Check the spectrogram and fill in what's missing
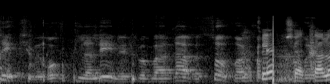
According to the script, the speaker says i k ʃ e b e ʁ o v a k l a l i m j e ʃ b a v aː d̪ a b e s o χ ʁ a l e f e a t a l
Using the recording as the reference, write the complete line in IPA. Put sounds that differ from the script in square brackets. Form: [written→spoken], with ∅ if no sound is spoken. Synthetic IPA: i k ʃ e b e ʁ o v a k l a l i m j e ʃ b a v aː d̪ a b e s o [χ→f] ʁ a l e [f→ʃ] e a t a l

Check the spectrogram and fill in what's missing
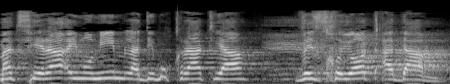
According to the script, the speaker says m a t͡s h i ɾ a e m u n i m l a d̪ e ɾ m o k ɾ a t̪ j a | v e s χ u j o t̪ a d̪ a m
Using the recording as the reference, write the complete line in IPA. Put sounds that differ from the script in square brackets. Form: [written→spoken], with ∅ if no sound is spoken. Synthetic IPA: m a t͡s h i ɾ a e m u n i m l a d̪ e [ɾ→∅] m o k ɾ a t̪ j a | v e [s→z] χ u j o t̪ a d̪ a m

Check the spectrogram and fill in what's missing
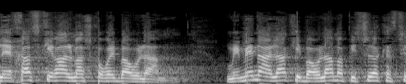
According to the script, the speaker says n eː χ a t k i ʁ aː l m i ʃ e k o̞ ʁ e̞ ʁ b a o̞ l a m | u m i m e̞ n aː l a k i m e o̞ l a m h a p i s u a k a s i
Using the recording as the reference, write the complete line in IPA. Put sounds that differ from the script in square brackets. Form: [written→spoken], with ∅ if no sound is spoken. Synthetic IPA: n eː χ a [t→s] k i ʁ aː l m [i→a] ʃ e k o̞ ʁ e̞ [ʁ→∅] b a o̞ l a m | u m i m e̞ n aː l a k i [m→b] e o̞ l a m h a p i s u a k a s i

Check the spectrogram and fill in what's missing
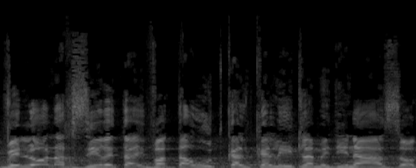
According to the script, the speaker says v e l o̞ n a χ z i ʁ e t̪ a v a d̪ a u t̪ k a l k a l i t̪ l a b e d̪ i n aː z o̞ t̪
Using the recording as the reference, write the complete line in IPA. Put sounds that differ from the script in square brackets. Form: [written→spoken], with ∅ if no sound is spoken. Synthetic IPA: v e l o̞ n a χ z i ʁ e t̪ a v a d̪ a u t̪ k a l k a l i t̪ l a [b→m] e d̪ i n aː z o̞ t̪

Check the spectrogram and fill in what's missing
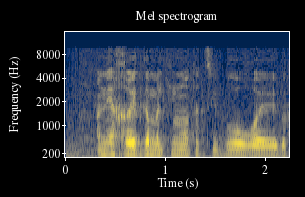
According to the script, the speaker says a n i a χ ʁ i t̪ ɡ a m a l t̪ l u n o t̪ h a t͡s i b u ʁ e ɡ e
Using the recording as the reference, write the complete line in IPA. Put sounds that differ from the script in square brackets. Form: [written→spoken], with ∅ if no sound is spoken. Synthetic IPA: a n i a χ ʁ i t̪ ɡ a m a l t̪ l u n o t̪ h a t͡s i b u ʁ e [ɡ→b] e

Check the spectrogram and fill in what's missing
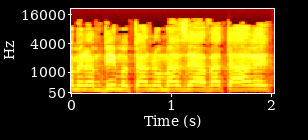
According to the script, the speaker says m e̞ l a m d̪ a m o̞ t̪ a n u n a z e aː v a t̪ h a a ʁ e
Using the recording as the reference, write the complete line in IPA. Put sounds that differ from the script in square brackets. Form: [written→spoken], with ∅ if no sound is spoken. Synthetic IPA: m e̞ l a m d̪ [a→i] m o̞ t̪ a n u [n→m] a z e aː v a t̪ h a a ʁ e

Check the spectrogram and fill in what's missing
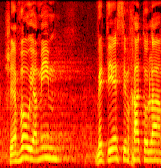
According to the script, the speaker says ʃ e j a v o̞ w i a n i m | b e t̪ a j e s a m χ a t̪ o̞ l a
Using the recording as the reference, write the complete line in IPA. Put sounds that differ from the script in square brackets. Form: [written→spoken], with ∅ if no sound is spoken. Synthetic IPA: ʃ e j a v o̞ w [i→j] a [n→m] i m | [b→v] e t̪ [a→i] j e s [a→i] m χ a t̪ o̞ l a

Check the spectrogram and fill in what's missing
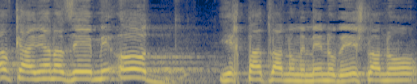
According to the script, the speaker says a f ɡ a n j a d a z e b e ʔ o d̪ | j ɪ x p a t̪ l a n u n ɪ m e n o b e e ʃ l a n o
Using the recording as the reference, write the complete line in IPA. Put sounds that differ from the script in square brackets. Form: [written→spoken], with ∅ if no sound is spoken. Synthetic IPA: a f [ɡ→k] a n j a [d→n] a z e [b→m] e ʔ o d̪ | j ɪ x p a t̪ l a n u [n→m] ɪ m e n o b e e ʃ l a n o

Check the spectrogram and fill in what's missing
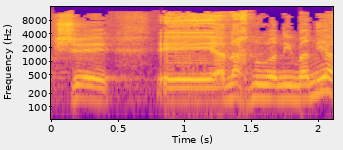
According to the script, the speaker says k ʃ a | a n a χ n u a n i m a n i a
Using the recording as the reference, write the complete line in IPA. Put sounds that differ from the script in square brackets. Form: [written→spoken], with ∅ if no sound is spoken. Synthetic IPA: k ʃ [a→e] | a n a χ n u a n i m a n i a

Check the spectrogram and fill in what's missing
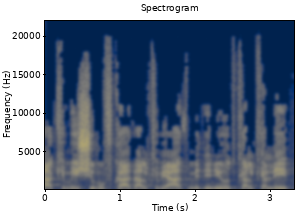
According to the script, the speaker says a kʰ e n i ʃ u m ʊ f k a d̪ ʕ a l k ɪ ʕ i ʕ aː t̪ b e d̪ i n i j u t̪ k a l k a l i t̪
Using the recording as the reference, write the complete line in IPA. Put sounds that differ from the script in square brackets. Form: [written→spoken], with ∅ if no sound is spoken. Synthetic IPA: a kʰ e [n→m] i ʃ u m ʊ f k a d̪ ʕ a l k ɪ [ʕ→v] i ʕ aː t̪ [b→m] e d̪ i n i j u t̪ k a l k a l i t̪

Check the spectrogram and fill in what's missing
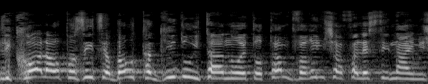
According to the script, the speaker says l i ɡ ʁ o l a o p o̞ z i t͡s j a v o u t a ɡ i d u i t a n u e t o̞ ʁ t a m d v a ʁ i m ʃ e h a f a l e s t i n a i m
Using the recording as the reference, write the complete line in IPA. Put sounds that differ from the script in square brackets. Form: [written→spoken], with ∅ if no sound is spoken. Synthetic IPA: l i [ɡ→k] ʁ o l a o p o̞ z i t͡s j a [v→b] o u t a ɡ i d u i t a n u e t o̞ [ʁ→∅] t a m d v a ʁ i m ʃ e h a f a l e s t i n a i m

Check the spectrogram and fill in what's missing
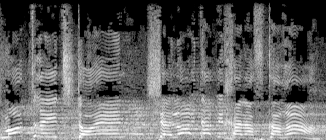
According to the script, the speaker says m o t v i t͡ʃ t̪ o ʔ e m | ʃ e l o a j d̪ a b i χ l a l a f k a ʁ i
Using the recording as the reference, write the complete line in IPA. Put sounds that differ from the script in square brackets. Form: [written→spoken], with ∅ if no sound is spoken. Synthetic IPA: m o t [v→ʁ] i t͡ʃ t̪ o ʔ e [m→n] | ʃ e l o a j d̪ a b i χ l a l a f k a ʁ [i→a]

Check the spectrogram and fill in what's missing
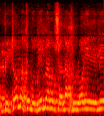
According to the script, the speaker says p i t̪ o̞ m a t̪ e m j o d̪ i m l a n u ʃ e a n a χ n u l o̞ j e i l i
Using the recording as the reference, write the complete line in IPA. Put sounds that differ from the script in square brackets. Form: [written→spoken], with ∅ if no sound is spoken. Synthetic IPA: p i t̪ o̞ m a t̪ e m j o d̪ i m l a n u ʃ e a n a χ n u l o̞ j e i l i

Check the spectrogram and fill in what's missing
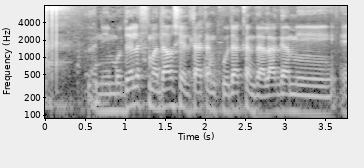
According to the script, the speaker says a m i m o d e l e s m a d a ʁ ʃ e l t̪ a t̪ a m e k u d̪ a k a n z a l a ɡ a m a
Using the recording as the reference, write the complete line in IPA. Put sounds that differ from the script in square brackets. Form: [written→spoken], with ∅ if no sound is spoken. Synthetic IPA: a [m→n] i m o d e l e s m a d a ʁ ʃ e l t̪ a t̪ a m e k u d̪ a k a n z a l a ɡ a m [a→i]

